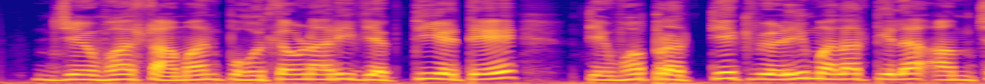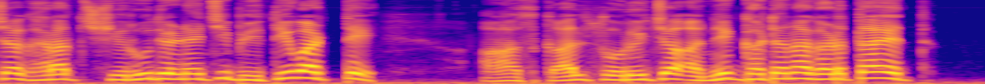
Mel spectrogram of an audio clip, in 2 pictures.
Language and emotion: Marathi, fearful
